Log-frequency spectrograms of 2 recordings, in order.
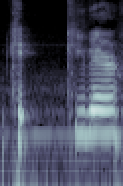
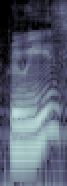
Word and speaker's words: Ruiz: but there's a miscellaneous rookie Ruiz Ki bear excuse me mispronounced that Ruiz here's a miscellaneous Rookie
